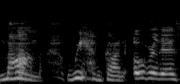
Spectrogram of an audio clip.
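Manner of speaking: exasperated.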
